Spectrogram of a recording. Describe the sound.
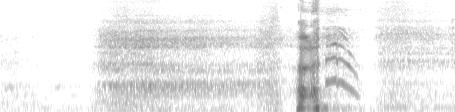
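A deep breath drawn in: a long, airy inhale of about a second and a half. It ends in a brief, louder gasping catch. No voices are heard.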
